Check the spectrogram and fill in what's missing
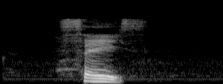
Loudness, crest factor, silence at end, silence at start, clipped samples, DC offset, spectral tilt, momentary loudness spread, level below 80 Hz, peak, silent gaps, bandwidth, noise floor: -16 LUFS; 18 dB; 0.95 s; 0.65 s; under 0.1%; under 0.1%; -6 dB/octave; 23 LU; -62 dBFS; -4 dBFS; none; 9 kHz; -60 dBFS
